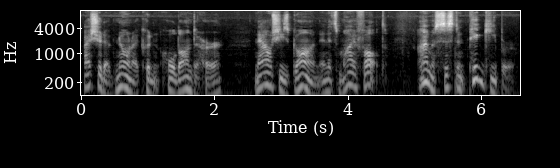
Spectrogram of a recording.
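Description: A man voicing an earnest, frightened, excitable boy in a storybook, blurting and protesting. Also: fairly high pitch, a little slow, breathy edge, voice pushed up, full character voice. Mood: nervous, protesting.

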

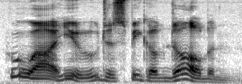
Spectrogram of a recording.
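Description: A man's voice: mid-range voice, sing-song, a little slow, gravelly, voice pushed up, exaggerated voice. A man voicing a weathered, commanding warrior prince in a storybook, stern yet kindly, speaking with emphatic authority. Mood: urgent, demanding.

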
